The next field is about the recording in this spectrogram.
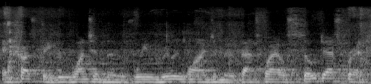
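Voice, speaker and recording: A man's voice: on the low side, steady tone, fast talker. A man speaking candidly to his viewers about himself in a personal streamer monologue. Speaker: YouTuber streamer. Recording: loud-enough roomy echo with background noise.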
